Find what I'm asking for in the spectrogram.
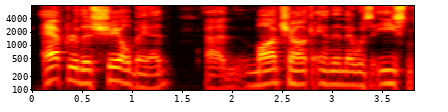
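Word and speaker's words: Mauch Chunk: actually two small communities in Pennsylvania called Mauchunk, and that is spelled M-A-U-C-H space C-H-U-N-K.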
